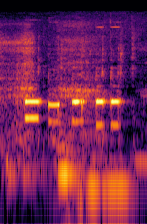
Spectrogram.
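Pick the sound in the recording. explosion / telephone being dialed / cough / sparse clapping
telephone being dialed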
